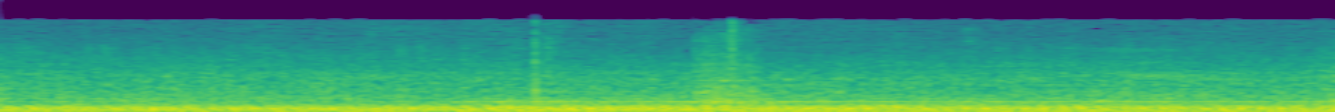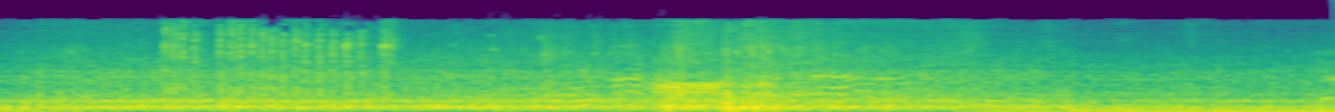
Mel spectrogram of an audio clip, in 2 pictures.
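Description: Minibus engine running, a steady low rumble heard from inside the cabin, with indistinct voices; about halfway through the sound grows busier, with a short, louder sound near eight seconds.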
